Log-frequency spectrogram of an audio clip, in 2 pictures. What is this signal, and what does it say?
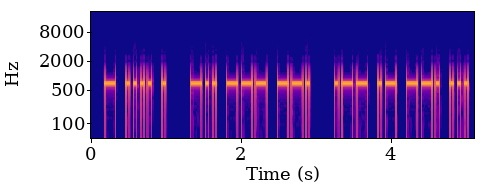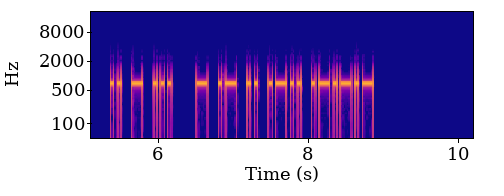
Morse code, heard as a keyed tone, about 25 wpm, 700 Hz. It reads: THE DOG WAGS ITS TAIL.
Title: Easy Phrases 25wpm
